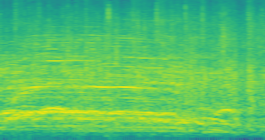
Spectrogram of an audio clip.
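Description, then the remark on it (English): Loud, sustained applause from the Phoenix studio audience voting for Nish and Ben's case, a dense wash of clapping with some cheering mixed in, holding steady for a few seconds before easing slightly at the end. “If you think Nish and Ben made the better case, applaud now.”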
